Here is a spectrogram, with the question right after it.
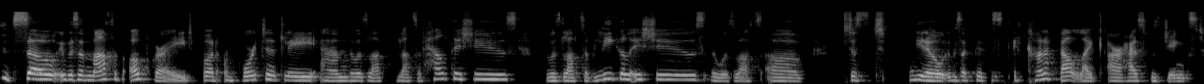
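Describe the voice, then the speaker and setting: This woman speaks with an Irish accent at medium pitch. Her pace is moderate. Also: ordinary pitch variation. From Ireland. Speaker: feng shui expert. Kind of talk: interview.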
